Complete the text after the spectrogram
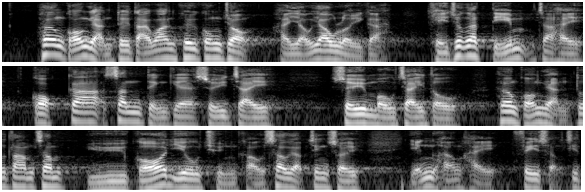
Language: Cantonese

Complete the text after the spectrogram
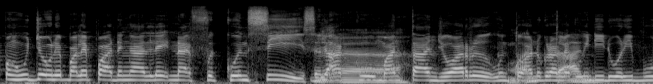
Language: Malay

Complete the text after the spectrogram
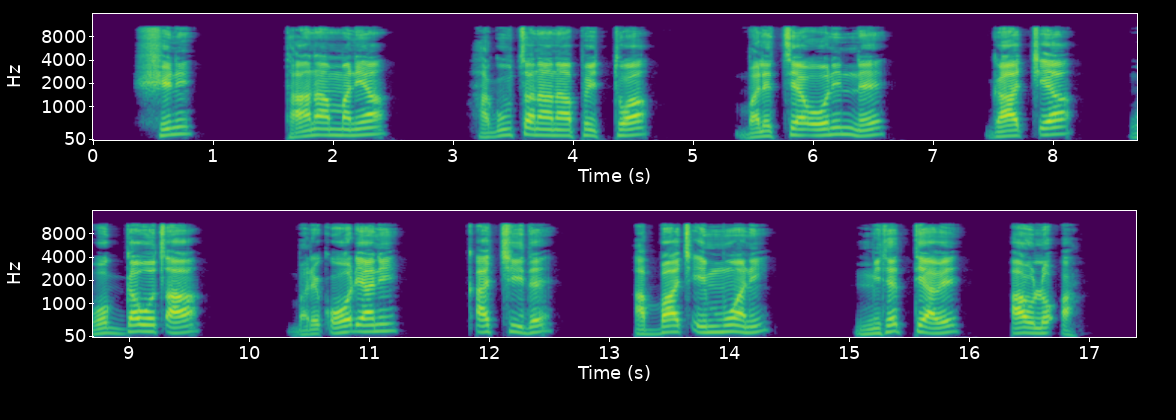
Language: Dawro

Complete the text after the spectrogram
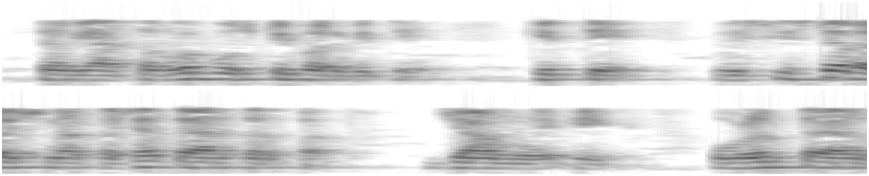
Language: Marathi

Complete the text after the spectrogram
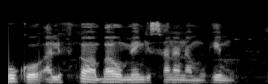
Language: Swahili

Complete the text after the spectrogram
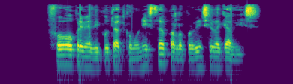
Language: Catalan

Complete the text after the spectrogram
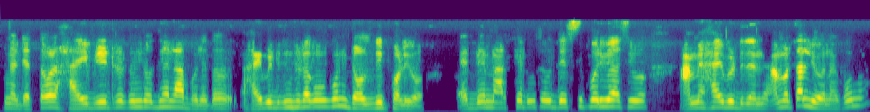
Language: Odia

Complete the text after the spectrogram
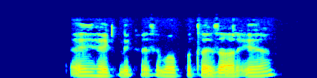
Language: Northern Hindko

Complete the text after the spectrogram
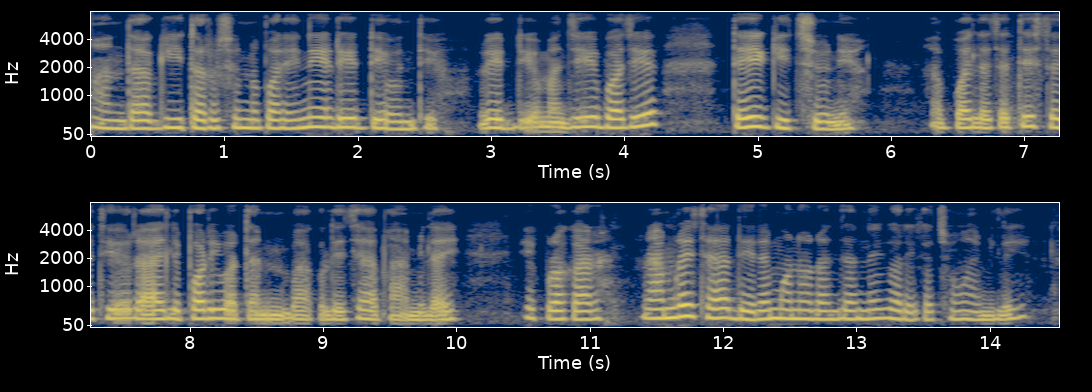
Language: Nepali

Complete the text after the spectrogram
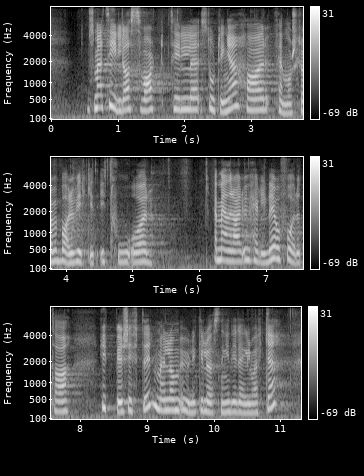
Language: Norwegian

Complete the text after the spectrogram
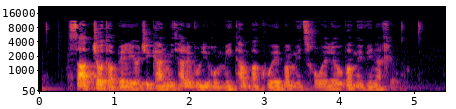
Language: Georgian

